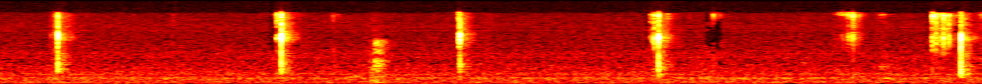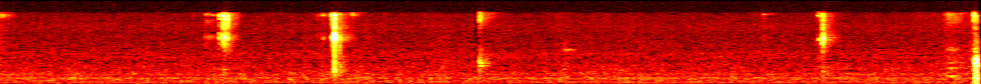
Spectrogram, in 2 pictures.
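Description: Small scissors snipping around a small fabric piece: about a dozen short, quiet snips, unevenly spaced about a second apart, with a quick double snip about halfway through.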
